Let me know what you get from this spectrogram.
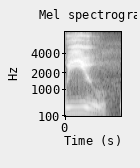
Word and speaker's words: Wii U: Nintendo has a new console also, which is called Wii U, which kind of rhymes with Weeaboo, but yeah, it's called Wii U.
